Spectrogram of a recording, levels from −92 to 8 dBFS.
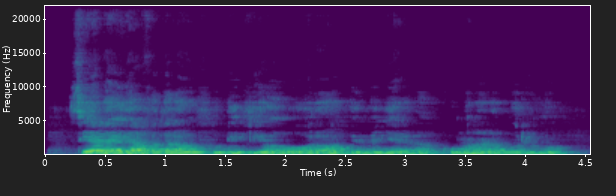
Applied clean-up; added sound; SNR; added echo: none; none; none; reverberation time 0.4 s.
